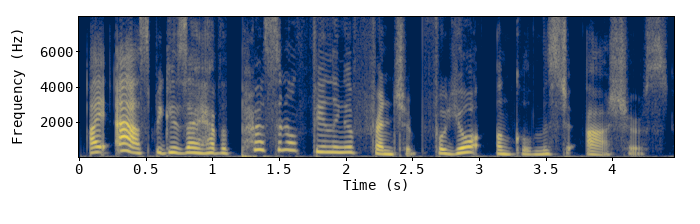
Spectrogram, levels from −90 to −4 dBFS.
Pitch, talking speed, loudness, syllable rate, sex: 260 Hz, 200 wpm, -22 LUFS, 6.1 syllables/s, female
